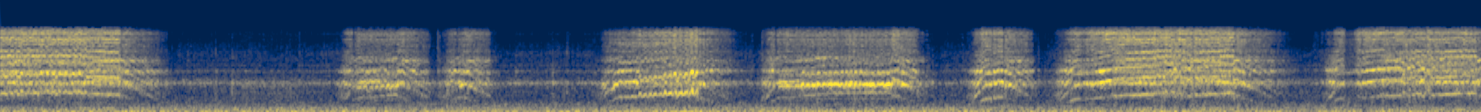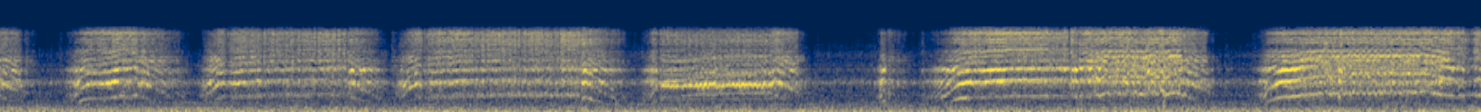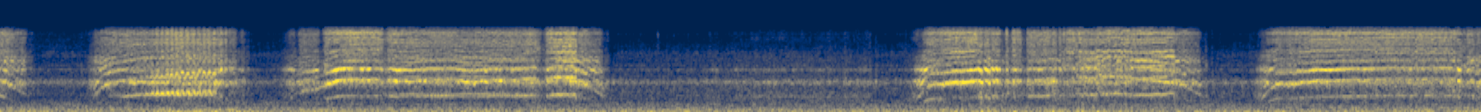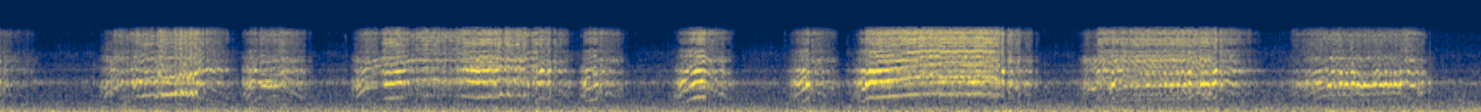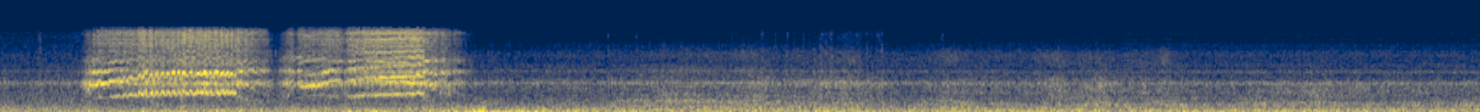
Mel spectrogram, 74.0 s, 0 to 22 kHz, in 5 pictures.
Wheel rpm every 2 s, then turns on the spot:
90, 30, 30, 90, 80, 110, 80, 90, 110, 110, 110, 50, 130, 90, 130, 90, 120, 120, 20, 90, 110, 130, 60, 60, 130, 30, 90, 80, 90, 40, 110, 100, 0, 10, 0, 0, 0.
4-6 22-24 36-38 46-48 58-60 66-68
